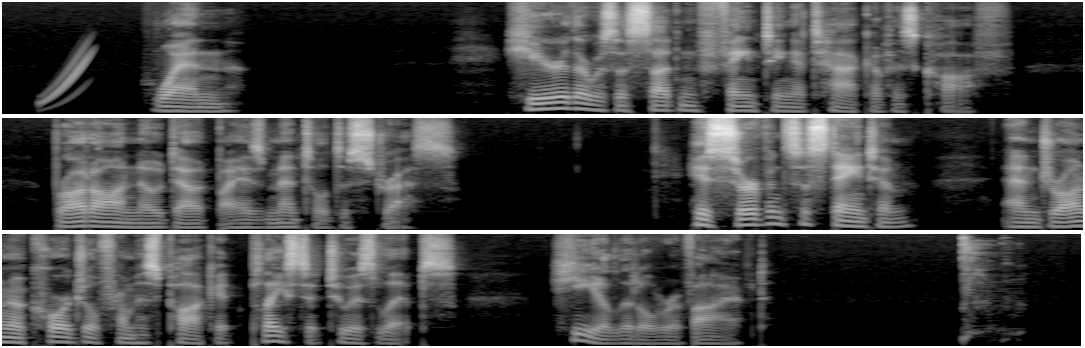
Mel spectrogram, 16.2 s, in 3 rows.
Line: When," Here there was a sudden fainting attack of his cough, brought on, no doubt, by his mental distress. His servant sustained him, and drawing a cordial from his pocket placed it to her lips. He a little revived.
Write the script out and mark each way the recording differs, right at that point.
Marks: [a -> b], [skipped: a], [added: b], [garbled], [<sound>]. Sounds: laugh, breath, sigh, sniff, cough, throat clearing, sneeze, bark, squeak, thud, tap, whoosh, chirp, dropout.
[chirp] When," Here there was a sudden fainting attack of his cough, brought on, no doubt, by his mental distress. His servant sustained him, and drawing a cordial from his pocket placed it to [her -> his] lips. He a little revived. [thud]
